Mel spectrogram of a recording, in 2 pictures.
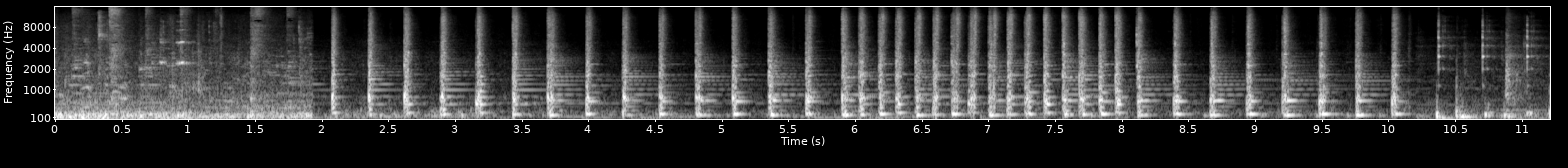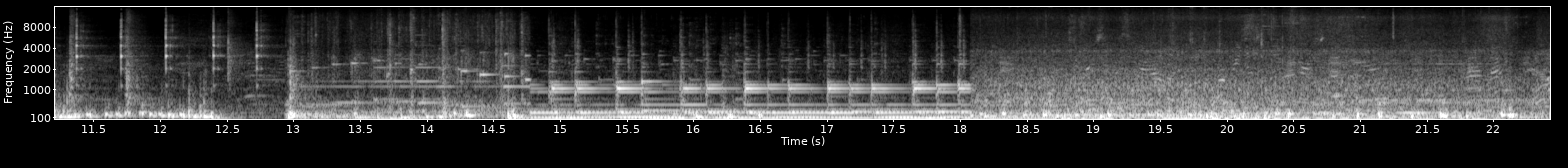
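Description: Indoor percussion ensemble playing: after a couple of seconds, a run of quick, evenly spaced mallet strokes lasts about eight seconds. Scattered hits follow, then held pitched chords for a few seconds.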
